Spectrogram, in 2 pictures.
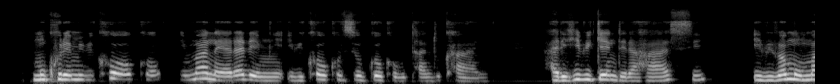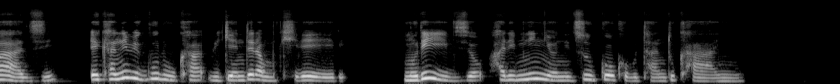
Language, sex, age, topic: Rundi, female, 18-24, agriculture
